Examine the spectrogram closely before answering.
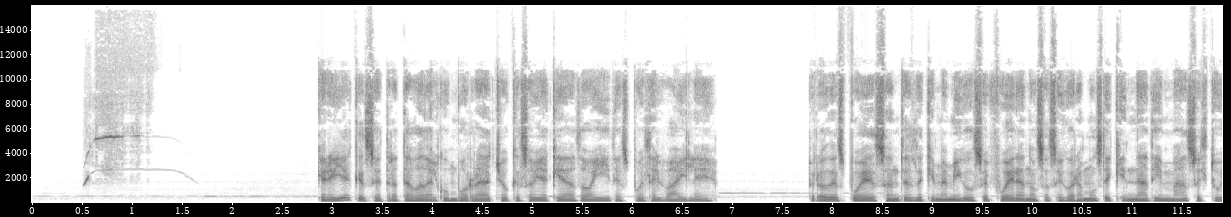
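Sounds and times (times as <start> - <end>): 
human whistle: 0.5 - 1.6
speech: 2.9 - 6.9, 7.8 - 11.8.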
